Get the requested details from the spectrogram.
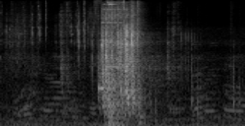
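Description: A door lock clicks loudly.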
